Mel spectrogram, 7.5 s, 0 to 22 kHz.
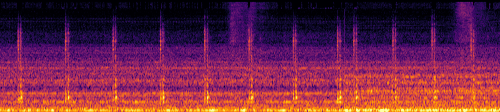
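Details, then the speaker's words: Chinese diesel air heater started at 13 degrees: steady light ticks roughly every three-quarters of a second over the fan's low hum as the fuel dosing pump kicks in; normal pump operation. "okay so you can hear that the pump's just kicked in"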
